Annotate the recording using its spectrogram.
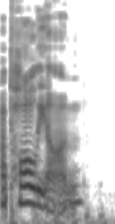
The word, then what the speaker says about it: Apollyon: Apollyon, has wished to meet him, so he brought him there. – Just say something. – What, did I say the name wrong? – No, you didn't.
